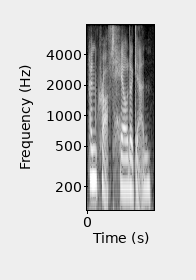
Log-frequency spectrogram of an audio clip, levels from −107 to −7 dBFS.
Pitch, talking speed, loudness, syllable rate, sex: 200 Hz, 135 wpm, -17 LUFS, 4.7 syllables/s, female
